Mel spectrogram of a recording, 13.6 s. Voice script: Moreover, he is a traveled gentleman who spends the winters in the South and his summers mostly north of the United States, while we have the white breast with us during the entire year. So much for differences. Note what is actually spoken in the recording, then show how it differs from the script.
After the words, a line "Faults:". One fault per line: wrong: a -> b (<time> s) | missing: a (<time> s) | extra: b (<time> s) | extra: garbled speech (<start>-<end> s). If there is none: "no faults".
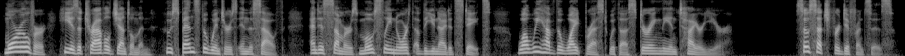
Moreover, he is a travel gentleman who spends the winters in the South and his summers mostly north of the United States, while we have the white breast with us during the entire year. So such for differences.
Faults:
wrong: traveled -> travel (1.2 s)
wrong: much -> such (12.1 s)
